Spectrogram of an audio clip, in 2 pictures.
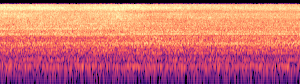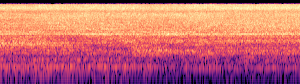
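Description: Beckett commercial gas burner's combustion-air blower running steadily during the pre-purge before ignition: an even rushing noise with a faint steady whine over it.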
